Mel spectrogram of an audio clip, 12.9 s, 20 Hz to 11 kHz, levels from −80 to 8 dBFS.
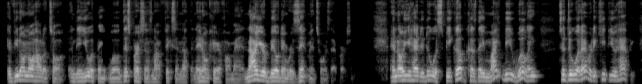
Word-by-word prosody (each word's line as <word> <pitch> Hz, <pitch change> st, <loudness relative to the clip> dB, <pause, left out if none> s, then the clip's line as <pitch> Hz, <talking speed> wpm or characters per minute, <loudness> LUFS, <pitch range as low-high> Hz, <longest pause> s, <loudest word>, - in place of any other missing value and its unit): if 100 Hz, -1 st, -5 dB
you 130 Hz, -, +4 dB
don't 140 Hz, -1 st, +2 dB
know 130 Hz, -1 st, +4 dB
how 115 Hz, 0 st, 0 dB
to -, -, -5 dB
talk, -, -, -7 dB
and 105 Hz, -1 st, -9 dB
then 110 Hz, 0 st, -2 dB
you 120 Hz, +4 st, 0 dB
would 115 Hz, -, -1 dB
think, 95 Hz, -2 st, -7 dB
"Well, 95 Hz, 0 st, -5 dB
this 125 Hz, +7 st, 0 dB
person 100 Hz, -6 st, -3 dB
is 85 Hz, -, -11 dB
not 85 Hz, -2 st, -9 dB
fixing 85 Hz, -2 st, -7 dB
nothing, 85 Hz, -2 st, -11 dB
they -, -, -2 dB
don't 100 Hz, -4 st, -3 dB
care 95 Hz, -4 st, -3 dB
if -, -, -15 dB
I'm 75 Hz, -, -11 dB
mad." 80 Hz, -2 st, -12 dB
Now 125 Hz, -, +7 dB
you're 135 Hz, -4 st, +6 dB
building 110 Hz, -5 st, +1 dB
resentment 85 Hz, +8 st, -3 dB
towards -, -, -12 dB
that -, -, -19 dB
person. -, -, -20 dB, 0.8 s
And 115 Hz, +2 st, +2 dB
all 130 Hz, -, +8 dB
you 135 Hz, -1 st, +1 dB
had 130 Hz, -1 st, +4 dB
to 120 Hz, -, -2 dB
do 135 Hz, +4 st, -3 dB
was 130 Hz, -, +1 dB
speak 120 Hz, -1 st, -1 dB
up 175 Hz, -, +7 dB
because 120 Hz, -3 st, -3 dB
they 115 Hz, 0 st, +1 dB
might 110 Hz, +7 st, -1 dB
be 155 Hz, +1 st, 0 dB
willing 130 Hz, -7 st, -1 dB, 0.4 s
to 150 Hz, -, +2 dB
do 150 Hz, +1 st, +3 dB
whatever 150 Hz, +5 st, +3 dB
to 125 Hz, -, -2 dB
keep 150 Hz, +3 st, -7 dB
you 135 Hz, -1 st, -2 dB
happy, 160 Hz, +5 st, -4 dB
120 Hz, 245 wpm, -23 LUFS, 100-135 Hz, 0.8 s, all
